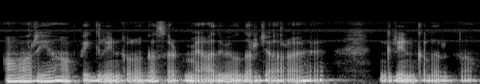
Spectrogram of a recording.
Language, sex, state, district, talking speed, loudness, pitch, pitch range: Hindi, male, Delhi, New Delhi, 210 wpm, -15 LUFS, 180 Hz, 175-185 Hz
